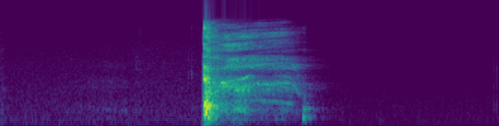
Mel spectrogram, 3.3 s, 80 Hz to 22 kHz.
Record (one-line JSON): {"cough_length": "3.3 s", "cough_amplitude": 32767, "cough_signal_mean_std_ratio": 0.18, "survey_phase": "beta (2021-08-13 to 2022-03-07)", "age": "18-44", "gender": "Female", "wearing_mask": "No", "symptom_cough_any": true, "symptom_new_continuous_cough": true, "symptom_runny_or_blocked_nose": true, "symptom_fatigue": true, "symptom_fever_high_temperature": true, "symptom_headache": true, "symptom_other": true, "symptom_onset": "6 days", "smoker_status": "Never smoked", "respiratory_condition_asthma": true, "respiratory_condition_other": false, "recruitment_source": "Test and Trace", "submission_delay": "2 days", "covid_test_result": "Positive", "covid_test_method": "RT-qPCR", "covid_ct_value": 22.7, "covid_ct_gene": "ORF1ab gene", "covid_ct_mean": 23.0, "covid_viral_load": "28000 copies/ml", "covid_viral_load_category": "Low viral load (10K-1M copies/ml)"}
